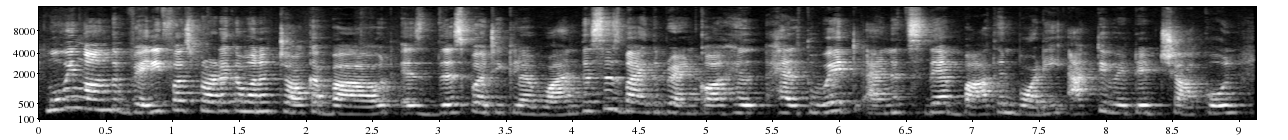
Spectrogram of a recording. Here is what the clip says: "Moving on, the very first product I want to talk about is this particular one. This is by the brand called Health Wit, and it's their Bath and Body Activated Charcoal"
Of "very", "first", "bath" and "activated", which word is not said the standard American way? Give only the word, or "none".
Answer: bath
